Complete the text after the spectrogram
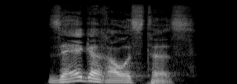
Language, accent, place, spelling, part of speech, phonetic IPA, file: German, Germany, Berlin, sägeraustes, adjective, [ˈzɛːɡəˌʁaʊ̯stəs], De-sägeraustes.ogg
- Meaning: strong/mixed nominative/accusative neuter singular superlative degree of sägerau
